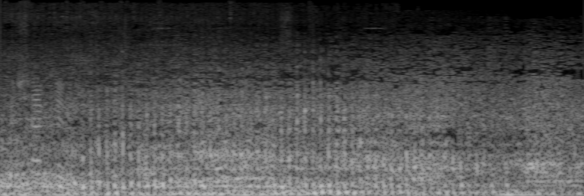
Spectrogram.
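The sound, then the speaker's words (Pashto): Helicopters flying over Kabul city, a loud, steady rotor drone with rhythmic chopping pulses that continues without a break from start to finish. “د کابل په فضا غنی هلیکوپټر ګرځي”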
